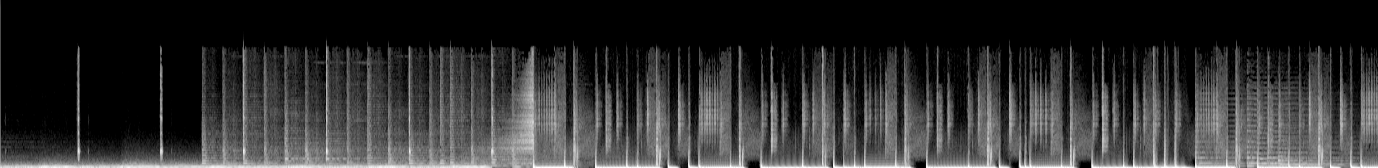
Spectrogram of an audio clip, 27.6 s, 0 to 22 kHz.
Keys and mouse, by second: 3.3-4.3 ctrl+middle drag, 6.8 g, 9.7 shift+middle click, 10.2 shift+z, 10.6 click, 12.5 click, 13.3-14.4 drag, 15.7 x, 17.0 shift+z, 17.6 middle click, 19.3 click, 21.0 click, 22.4 shift+click, 22.6 shift+click, 25.0 ctrl+z, 26.8 shift+click.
